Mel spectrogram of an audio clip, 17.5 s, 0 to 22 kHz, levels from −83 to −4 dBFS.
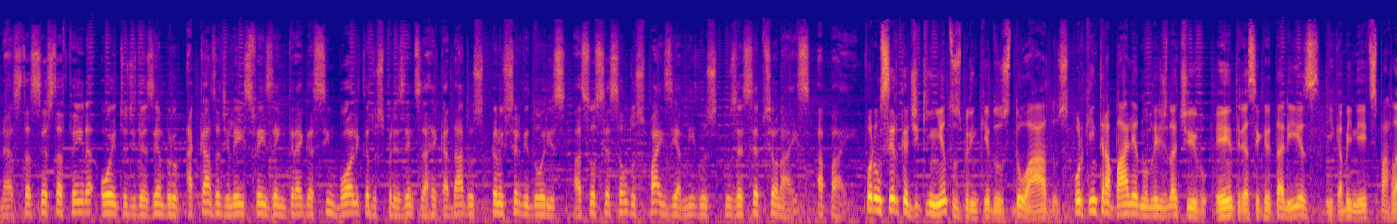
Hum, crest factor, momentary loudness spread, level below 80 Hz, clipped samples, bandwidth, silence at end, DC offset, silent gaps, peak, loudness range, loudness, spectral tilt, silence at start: none; 18 dB; 9 LU; -46 dBFS; under 0.1%; 16.5 kHz; 0 s; under 0.1%; none; 0 dBFS; 6 LU; -19 LUFS; -4.5 dB/octave; 0 s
